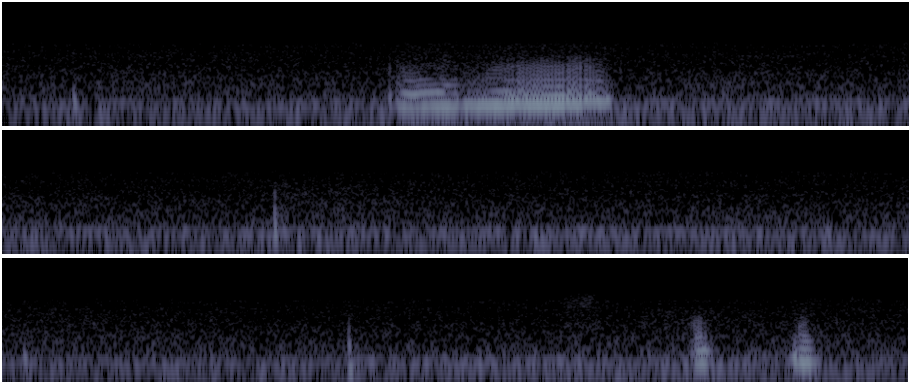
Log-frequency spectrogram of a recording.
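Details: A deeply sleeping female house cat gives one low, rough snore lasting about a second, followed by a long near-silent stretch with faint soft clicks and ticks.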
